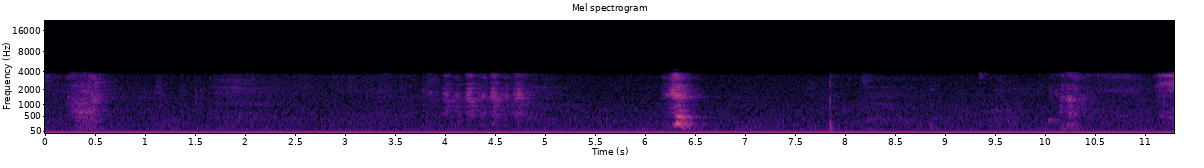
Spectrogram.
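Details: Pet snoring: a few soft, breathy snorts at uneven intervals over quiet room noise.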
